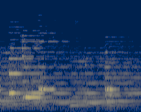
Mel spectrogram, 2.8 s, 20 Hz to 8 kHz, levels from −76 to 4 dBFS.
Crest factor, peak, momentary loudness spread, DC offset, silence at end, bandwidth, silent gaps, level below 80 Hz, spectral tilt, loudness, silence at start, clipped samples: 16 dB; -12 dBFS; 17 LU; under 0.1%; 0 s; 5.6 kHz; none; -72 dBFS; -9 dB/octave; -26 LUFS; 0 s; under 0.1%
